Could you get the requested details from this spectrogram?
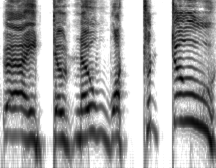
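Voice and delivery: high, slow giddy cry; overjoyed old man calling out at once; shouted, laughing and crying. A narrator's reading. Scrooge wakes alive and cries out overjoyed, high and giddy. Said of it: "he shouted, laughing and crying".

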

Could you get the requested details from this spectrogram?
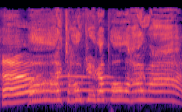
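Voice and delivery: high, loud roadside shout; dad shouting after the car as it drives past; furious shout. Retold or imitated. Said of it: "on the side of the road going".

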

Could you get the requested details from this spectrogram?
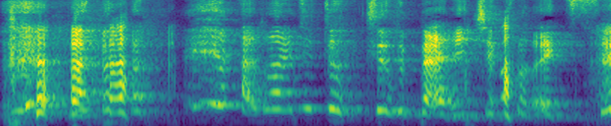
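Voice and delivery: Karen voice. Pretend. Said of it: "My name is Karen".

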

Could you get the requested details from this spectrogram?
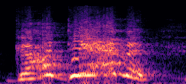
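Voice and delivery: high, loud hammed-up exasperation; cursing. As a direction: curse at the awful stench in mock agony. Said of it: "cursing Dallas's name".

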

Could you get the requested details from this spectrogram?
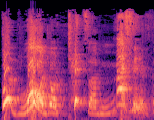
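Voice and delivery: loud hammed-up leer; mock leering shout. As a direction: belt it like a cheeky lech. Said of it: "He was like".

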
